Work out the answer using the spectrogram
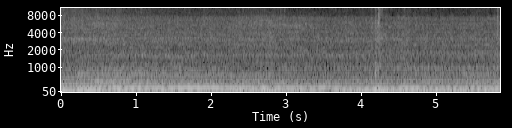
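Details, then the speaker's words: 1986 Ford Cortina P100 pickup, 1.6 Pinto engine, driving under load at the start of a 250-mile trip home, exhaust dragging for lack of ground clearance: deep heavy drone and steady low boom, no clear knock; simply loud. "noisy bugger ain't it"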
